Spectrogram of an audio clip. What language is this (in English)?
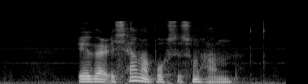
Faroese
